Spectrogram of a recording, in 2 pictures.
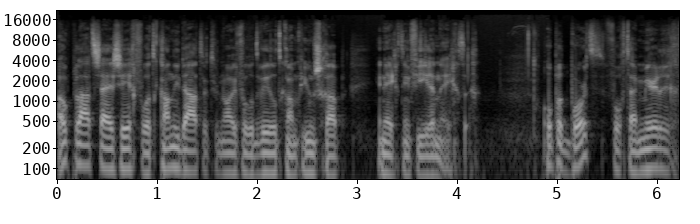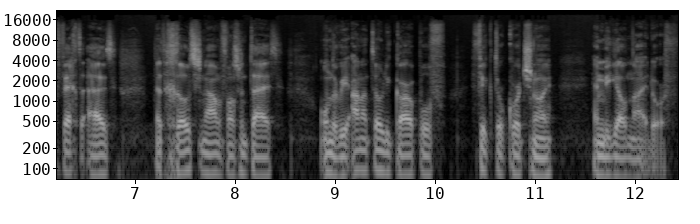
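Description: At a moderate pace, a man with a very deep, low pitch and ordinary pitch variation speaks in a dry, close sound with no echo on a very clean recording with a silent background. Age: 20s. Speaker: podcast host. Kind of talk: interview.

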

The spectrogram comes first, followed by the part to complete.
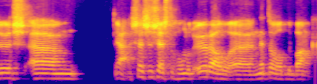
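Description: Male voice with fairly even intonation. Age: 40s. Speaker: trader. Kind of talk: interview. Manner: halting, many fillers.

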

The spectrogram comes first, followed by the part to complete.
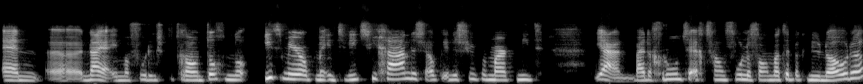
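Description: At a moderate pace, a woman with a fairly high, somewhat breathy voice and ordinary pitch variation is heard in a dry, close recording with no echo. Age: 40s. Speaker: coach. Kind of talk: interview.

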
